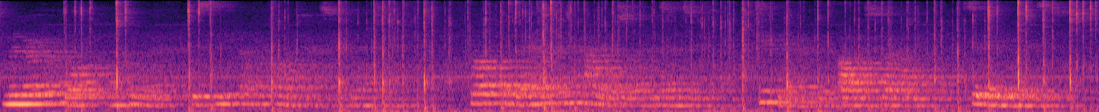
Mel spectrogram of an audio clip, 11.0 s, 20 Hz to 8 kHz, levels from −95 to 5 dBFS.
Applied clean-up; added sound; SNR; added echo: none; Computer keyboard; 9 dB; reverberation time 1.9 s.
